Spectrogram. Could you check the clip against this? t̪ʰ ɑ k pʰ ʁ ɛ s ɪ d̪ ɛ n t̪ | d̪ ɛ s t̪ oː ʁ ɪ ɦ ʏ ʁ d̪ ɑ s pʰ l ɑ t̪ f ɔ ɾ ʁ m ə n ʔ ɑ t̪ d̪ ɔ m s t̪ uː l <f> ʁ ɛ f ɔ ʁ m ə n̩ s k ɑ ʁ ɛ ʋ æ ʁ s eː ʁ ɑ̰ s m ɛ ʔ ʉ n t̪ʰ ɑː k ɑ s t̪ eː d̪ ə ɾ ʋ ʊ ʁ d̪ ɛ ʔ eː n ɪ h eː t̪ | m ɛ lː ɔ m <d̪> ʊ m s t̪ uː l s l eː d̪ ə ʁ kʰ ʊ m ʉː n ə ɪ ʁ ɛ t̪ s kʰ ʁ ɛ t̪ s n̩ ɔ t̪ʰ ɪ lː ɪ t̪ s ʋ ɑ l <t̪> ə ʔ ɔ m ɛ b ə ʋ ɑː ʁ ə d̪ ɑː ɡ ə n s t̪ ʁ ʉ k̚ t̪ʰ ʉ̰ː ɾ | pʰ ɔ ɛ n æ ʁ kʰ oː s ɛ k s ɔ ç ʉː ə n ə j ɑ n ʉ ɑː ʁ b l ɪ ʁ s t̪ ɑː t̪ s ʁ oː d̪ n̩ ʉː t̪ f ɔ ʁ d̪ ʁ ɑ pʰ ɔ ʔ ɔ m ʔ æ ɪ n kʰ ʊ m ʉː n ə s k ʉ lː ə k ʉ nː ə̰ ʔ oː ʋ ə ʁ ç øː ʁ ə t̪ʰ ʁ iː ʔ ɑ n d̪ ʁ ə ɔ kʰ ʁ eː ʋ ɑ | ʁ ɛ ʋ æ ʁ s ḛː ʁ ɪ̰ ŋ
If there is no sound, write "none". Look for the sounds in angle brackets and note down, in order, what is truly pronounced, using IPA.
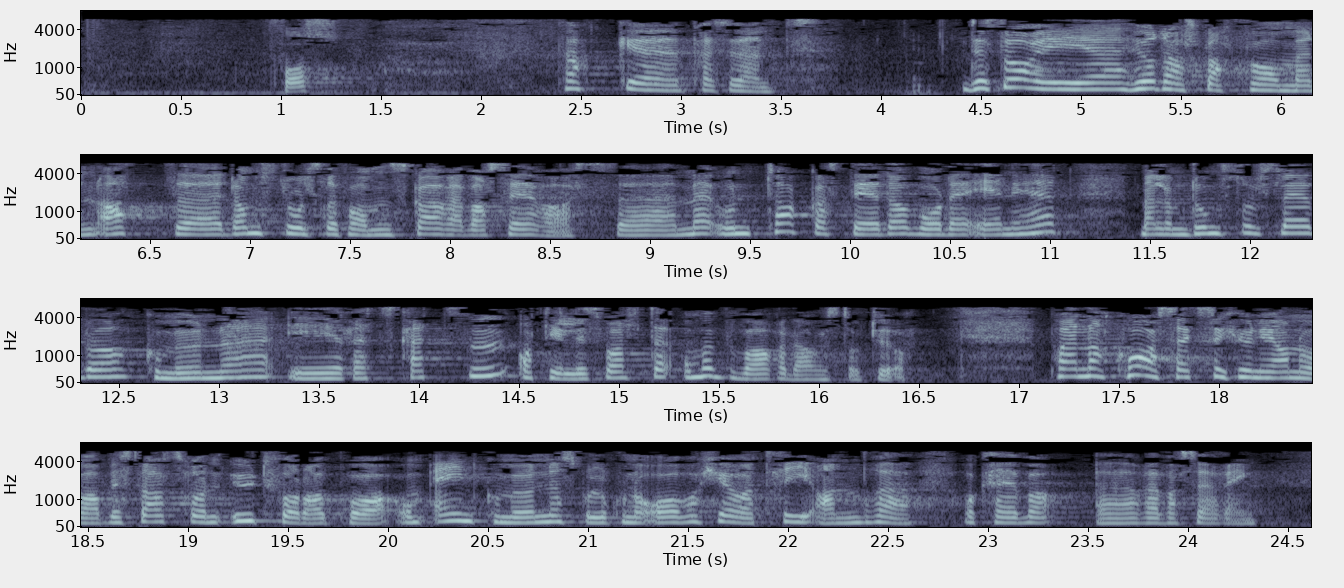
s, d̪, t̪

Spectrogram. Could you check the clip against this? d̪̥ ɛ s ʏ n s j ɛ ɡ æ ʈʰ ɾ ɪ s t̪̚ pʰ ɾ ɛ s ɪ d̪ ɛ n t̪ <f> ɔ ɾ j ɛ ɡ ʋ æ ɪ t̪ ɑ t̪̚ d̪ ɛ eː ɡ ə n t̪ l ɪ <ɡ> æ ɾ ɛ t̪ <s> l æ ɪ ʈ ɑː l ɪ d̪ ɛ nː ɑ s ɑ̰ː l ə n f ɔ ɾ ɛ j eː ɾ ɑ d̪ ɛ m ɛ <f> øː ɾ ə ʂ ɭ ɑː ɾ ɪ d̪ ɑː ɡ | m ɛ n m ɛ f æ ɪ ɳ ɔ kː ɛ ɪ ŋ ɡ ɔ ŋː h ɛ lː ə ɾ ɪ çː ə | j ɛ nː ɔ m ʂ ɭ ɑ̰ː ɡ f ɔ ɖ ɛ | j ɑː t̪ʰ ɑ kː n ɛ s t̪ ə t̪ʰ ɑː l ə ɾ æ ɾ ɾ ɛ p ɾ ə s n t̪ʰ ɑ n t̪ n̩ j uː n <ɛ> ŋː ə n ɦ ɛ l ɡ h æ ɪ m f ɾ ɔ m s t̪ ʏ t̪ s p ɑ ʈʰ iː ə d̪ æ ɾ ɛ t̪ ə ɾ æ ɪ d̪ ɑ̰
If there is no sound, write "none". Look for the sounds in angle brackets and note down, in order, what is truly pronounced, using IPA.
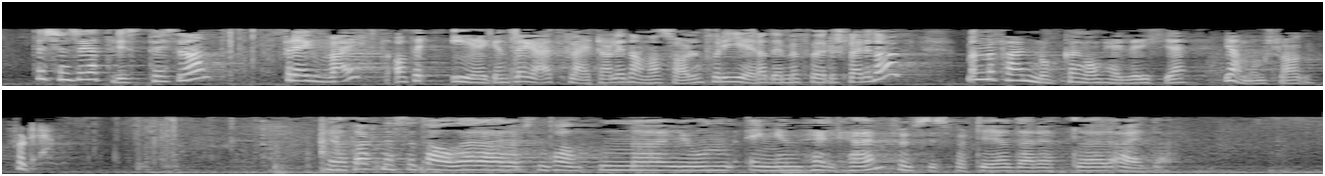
f, ɡ, f, f, ɛ

